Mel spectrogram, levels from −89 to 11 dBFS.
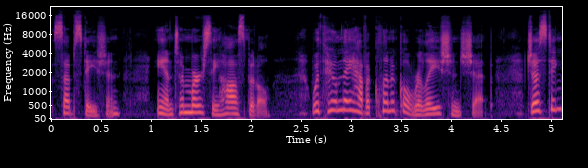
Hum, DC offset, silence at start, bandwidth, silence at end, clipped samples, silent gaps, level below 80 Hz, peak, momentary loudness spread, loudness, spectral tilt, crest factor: none; under 0.1%; 0.05 s; 18 kHz; 0 s; under 0.1%; none; -64 dBFS; -10 dBFS; 13 LU; -28 LUFS; -3.5 dB/octave; 18 dB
